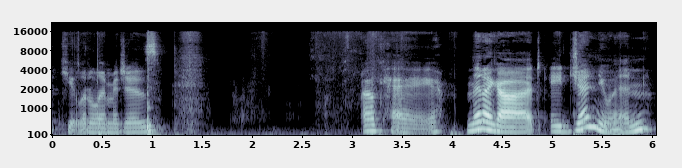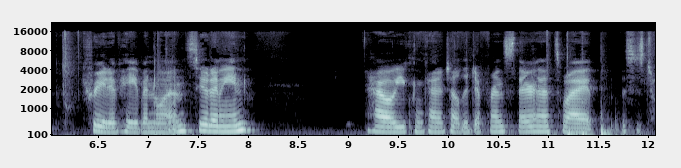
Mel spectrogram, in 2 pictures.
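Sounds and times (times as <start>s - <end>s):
soft rustle of books on table: 1.4s - 4.2s.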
